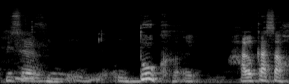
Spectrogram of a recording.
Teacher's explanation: विसर्ग स्वर के बाद आता है, उच्चारण ह की तरह होता है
